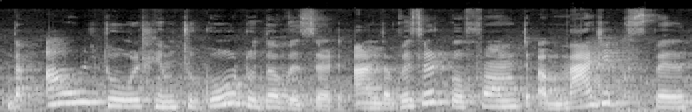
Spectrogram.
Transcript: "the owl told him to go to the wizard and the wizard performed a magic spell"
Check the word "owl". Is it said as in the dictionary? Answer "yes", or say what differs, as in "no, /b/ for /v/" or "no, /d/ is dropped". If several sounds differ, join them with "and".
yes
